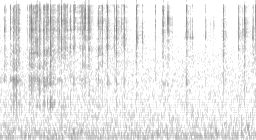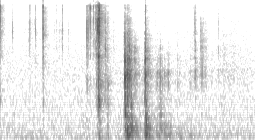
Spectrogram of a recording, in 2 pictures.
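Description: A metal utility blade slices the glittery coating off a glitter-coated bar of soap. The result is a quick, irregular series of soft, crisp, bright scraping crackles, with two louder, fuller cuts near the end before the strokes trail off quietly.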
